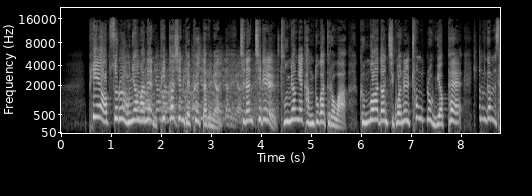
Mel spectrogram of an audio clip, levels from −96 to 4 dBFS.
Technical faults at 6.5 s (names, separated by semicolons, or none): loud pop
